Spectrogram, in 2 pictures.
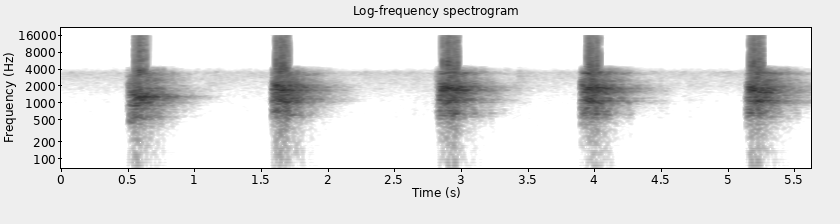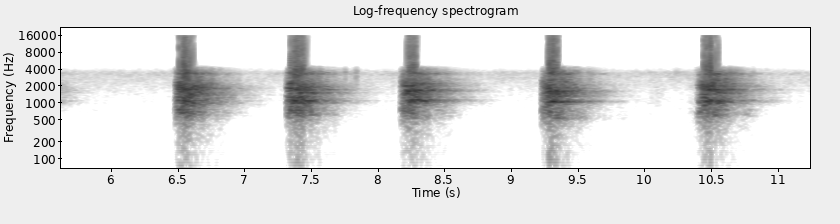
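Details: Eight-month-old Old English Sheepdog puppy Maisie guards her family against a stem of lilies brought inside from the backyard, giving ten short, punchy barks at roughly one-second intervals, a steady but uneven volley in an otherwise silent room.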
